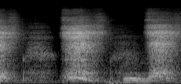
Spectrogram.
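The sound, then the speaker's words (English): A voice imitates a forceful, angry exhale, with several loud, breathy blasts of air, two of them strongest, separated by brief quieter breath noise and a short voiced sound. “when someone is angry, it's completely the opposite. They breathe out more. It's like”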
